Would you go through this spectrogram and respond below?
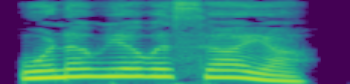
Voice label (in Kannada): "ಒಣವ್ಯವಸಾಯ", Kannada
